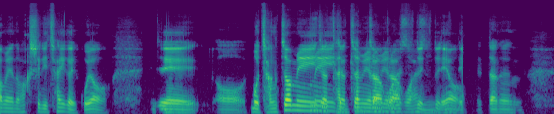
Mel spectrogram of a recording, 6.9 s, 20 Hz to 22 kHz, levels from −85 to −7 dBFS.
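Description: From 3.87 to 5.77 s, a doubled audio track appears: a second copy, about 5 dB quieter, trails about a fifth of a second behind, likely from a slower duplicate capture path.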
